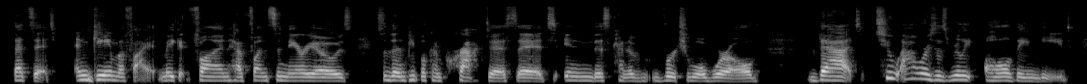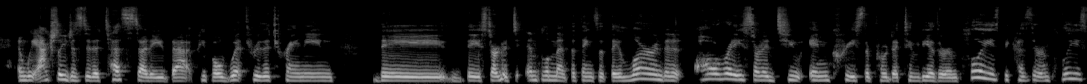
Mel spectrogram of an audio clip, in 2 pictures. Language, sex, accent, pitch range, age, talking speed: English, female, American, 175-215 Hz, 30-49, 190 wpm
